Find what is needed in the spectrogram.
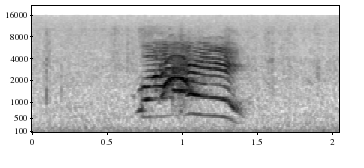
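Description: A small child's single high-pitched squeal, rising then falling in pitch, lasting under a second about two-thirds of a second in.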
